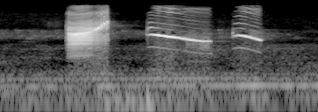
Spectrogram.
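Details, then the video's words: Cream-vented bulbul, gacor and ngeriwik style: one loud harsh rasping note, then a long clear whistle falling slowly in pitch and a shorter bright whistle dropping at its end. "KAPAS TEMBAK VARIASI GACOR DAN NGERIWIK"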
